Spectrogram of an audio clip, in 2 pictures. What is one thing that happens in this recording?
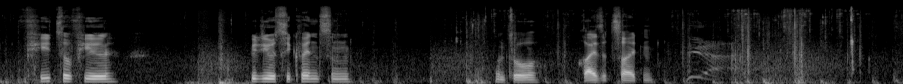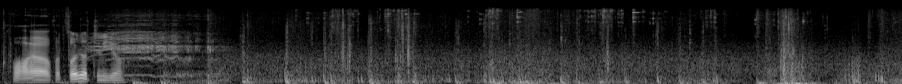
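A horse's hooves crunch steadily through snow.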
